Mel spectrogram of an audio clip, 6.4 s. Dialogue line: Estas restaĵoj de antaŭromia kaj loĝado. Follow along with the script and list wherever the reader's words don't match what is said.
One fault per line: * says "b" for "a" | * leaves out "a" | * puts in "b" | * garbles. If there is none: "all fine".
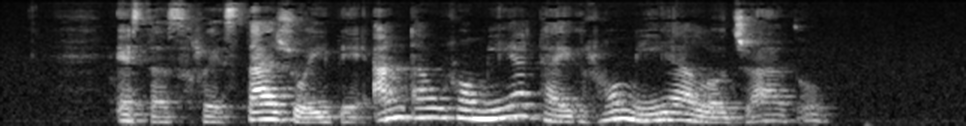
* puts in "romia"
